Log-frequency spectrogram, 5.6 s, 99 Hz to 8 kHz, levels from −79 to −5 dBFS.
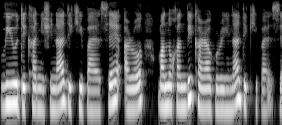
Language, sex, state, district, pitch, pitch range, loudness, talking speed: Nagamese, female, Nagaland, Dimapur, 190 Hz, 180-205 Hz, -16 LUFS, 160 wpm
